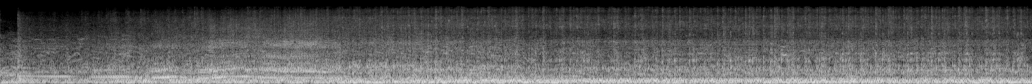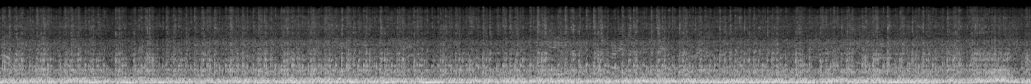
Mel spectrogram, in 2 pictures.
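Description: A loud car engine rumbles and idles roughly close by.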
